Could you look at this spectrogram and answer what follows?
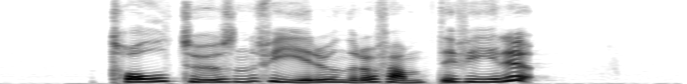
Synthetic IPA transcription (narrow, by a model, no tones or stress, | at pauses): t̪ʰɔlt̪ʰʉːsn̩fiːɾəhʉnd̪ɾəoːfɛmt̪ɪfiːɾə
